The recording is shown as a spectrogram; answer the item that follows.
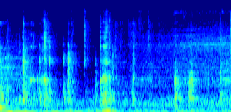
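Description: Sizzix Big Shot die-cutting machine being cranked by hand, the cutting plates and heart die rolling through the rollers with a few light clicks and knocks.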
